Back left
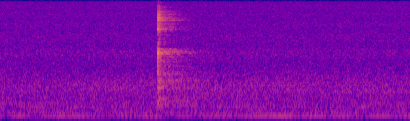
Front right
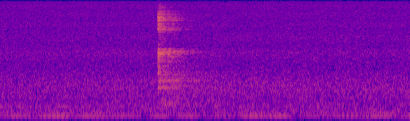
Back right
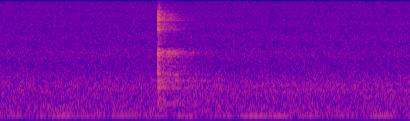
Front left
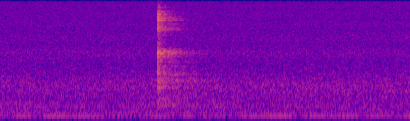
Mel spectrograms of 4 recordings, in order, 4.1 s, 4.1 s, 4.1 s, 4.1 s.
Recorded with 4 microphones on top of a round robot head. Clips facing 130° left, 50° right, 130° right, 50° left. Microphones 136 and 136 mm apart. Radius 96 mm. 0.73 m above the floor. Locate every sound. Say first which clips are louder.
1.6 s cutlery clinking: back left 3 dB, even; 135° left, 1.3 m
